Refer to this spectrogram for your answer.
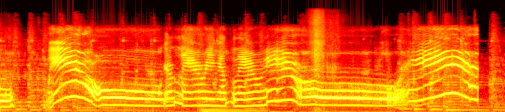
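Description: A cat meows loudly in a series of long, drawn-out, wavering yowls that rise and fall in pitch, with only brief pauses between cries.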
